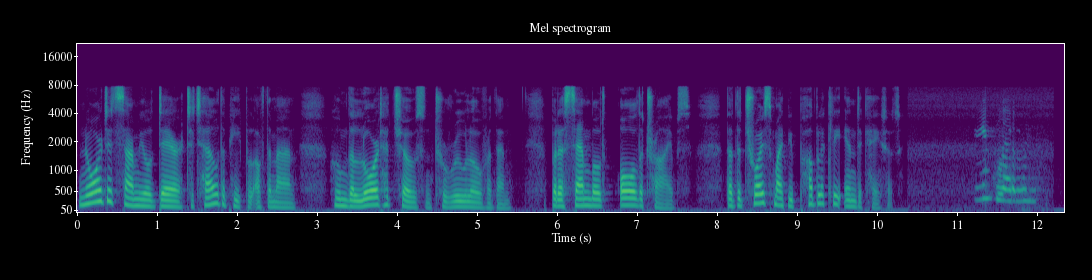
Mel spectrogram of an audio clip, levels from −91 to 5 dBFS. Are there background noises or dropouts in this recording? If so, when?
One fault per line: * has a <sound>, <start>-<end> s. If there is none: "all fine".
* has a laugh, 11.2-12.2 s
